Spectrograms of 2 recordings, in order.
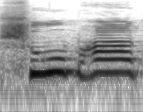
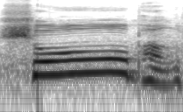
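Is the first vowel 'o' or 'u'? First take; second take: u; o. First: The first vowel is an 'u' sound. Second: The first vowel is an 'o' sound. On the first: The speaker calls it wrong. "শুভা কিন্তু নয়, উকার নয়" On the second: The speaker calls it right. "আবারও বলছি ওকার"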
